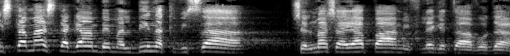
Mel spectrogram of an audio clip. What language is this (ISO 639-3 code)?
heb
